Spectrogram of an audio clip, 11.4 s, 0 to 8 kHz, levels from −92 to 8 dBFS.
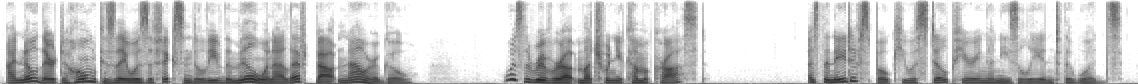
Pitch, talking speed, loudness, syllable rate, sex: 185 Hz, 220 wpm, -19 LUFS, 6.2 syllables/s, female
